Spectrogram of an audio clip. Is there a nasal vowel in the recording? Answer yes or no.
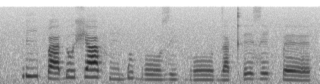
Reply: yes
